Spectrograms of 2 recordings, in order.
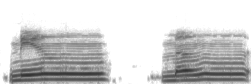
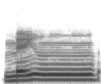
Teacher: Okay, but Ikhfa, we applied 2-second nasal sounds, you know, min, man, like that, yeah? And our tongue does not touch the roof of our mouth. It remains halfway, so we don't say the noon, it's hidden. Min, like this, yeah?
